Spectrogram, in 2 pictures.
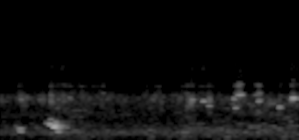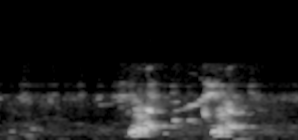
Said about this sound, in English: can you hear the parrots in my garden?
